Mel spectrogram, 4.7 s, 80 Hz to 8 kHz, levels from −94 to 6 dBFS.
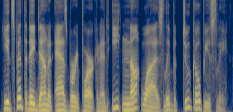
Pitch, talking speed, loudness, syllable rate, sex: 140 Hz, 220 wpm, -18 LUFS, 5.5 syllables/s, male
